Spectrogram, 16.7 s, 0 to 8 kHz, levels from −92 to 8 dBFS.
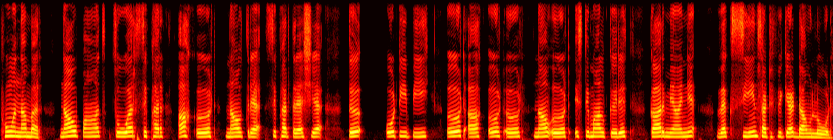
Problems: background sounds at intervals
